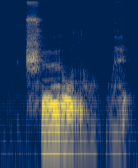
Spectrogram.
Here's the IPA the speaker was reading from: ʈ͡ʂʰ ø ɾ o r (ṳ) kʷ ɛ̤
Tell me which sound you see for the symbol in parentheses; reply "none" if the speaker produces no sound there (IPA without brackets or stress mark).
o̤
